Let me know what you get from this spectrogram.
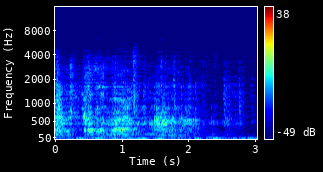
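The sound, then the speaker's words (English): A deep, rumbling roar of a Bengal tiger named Prince Rajput rolls on for about three seconds, loud, with a steady low growl underneath and no voices. “Tiger. Bengal tiger, name Prince Rajput, do not stir.”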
